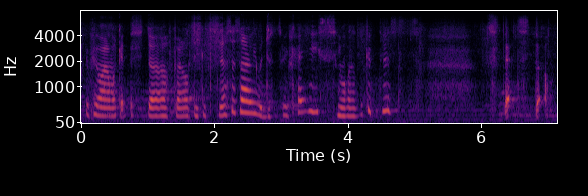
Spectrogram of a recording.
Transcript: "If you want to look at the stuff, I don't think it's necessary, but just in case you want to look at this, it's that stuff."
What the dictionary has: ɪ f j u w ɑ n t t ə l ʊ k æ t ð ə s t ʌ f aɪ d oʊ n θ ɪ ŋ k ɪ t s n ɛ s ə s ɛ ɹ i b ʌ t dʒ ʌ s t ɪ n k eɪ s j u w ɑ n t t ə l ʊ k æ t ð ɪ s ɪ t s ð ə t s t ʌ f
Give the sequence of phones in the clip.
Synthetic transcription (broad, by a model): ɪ f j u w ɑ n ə l ʊ k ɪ t ð ə s t ʌ f aɪ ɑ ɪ l θ ɪ ŋ k ɪ t s n ɛ s ə s ɛ ɹ i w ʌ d dʒ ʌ s t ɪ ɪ k eɪ s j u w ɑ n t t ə l ʊ k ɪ t ð ɪ s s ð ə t s t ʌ f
